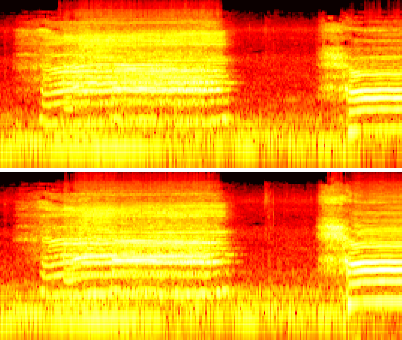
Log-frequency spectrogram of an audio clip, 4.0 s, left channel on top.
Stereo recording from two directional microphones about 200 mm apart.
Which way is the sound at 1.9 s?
50° left (ahead or behind).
